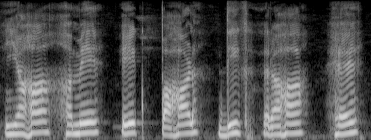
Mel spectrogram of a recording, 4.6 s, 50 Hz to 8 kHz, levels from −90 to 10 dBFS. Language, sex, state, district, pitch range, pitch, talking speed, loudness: Hindi, male, Madhya Pradesh, Dhar, 185-210 Hz, 195 Hz, 90 wpm, -13 LUFS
